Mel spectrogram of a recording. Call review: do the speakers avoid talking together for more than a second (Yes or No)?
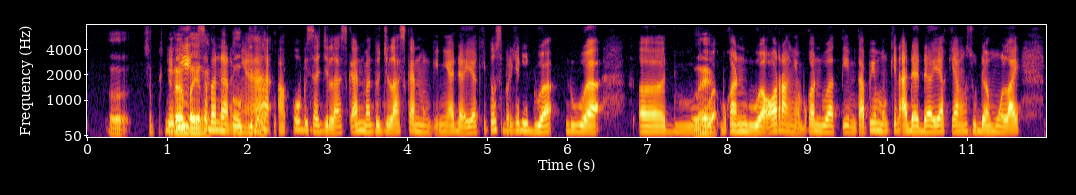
No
